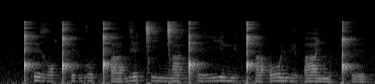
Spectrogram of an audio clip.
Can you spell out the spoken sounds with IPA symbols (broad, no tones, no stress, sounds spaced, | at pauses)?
ǃʰ ɪ ɣ ɔ ǃʼ ɪ ɡ ʊ ǃʼ a d ɪ ǀ i ŋ͡ǀ a ǃʰ ɪ ɣ i mʲ ʊ ǃʰ a ʔ o vʲ ʊ ʔ a ɲ o ǃʰ ɪ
